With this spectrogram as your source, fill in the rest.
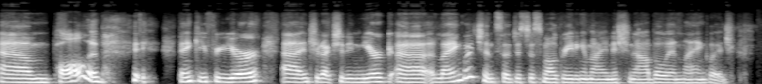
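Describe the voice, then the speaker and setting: This speaker has a Canadian accent and a plain, everyday voice. The pace is moderate, with ordinary pitch variation. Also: woman, fairly low pitch for a woman. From Northern Ontario, Canada. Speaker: professor. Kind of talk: academic panel presentation.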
